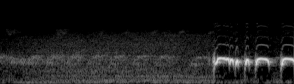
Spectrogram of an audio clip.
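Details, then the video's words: Zebra dove singing to draw other doves into calling: faint distant cooing, then one loud phrase of four quick, mellow, rolling coo notes with a bright, slightly trilled quality. "Yatim pintar ngajak perkutut lain ikutan bunyi"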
